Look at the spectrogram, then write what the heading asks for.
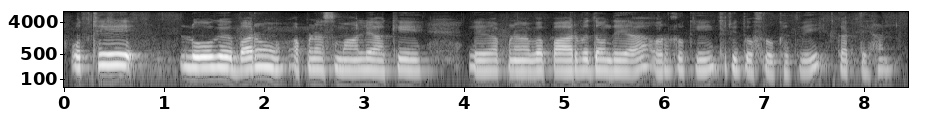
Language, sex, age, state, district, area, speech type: Punjabi, female, 60+, Punjab, Amritsar, urban, spontaneous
